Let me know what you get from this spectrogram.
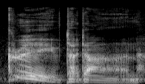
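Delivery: slow, drawn-out dramatic reveal; card name announcement. Acted. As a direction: announce it grandly, stretching each word.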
